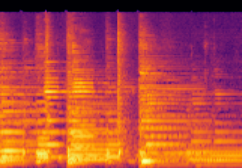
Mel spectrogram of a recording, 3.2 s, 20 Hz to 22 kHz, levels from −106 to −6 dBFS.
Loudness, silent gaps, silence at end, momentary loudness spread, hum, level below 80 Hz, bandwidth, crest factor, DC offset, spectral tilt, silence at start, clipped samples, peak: -16 LUFS; none; 0 s; 12 LU; none; -60 dBFS; 16.5 kHz; 16 dB; under 0.1%; -4.5 dB/octave; 0 s; under 0.1%; 0 dBFS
